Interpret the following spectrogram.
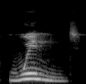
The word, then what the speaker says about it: wind: The wind rhymes with pinned.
